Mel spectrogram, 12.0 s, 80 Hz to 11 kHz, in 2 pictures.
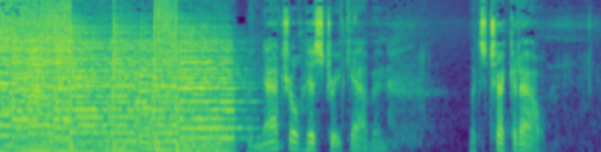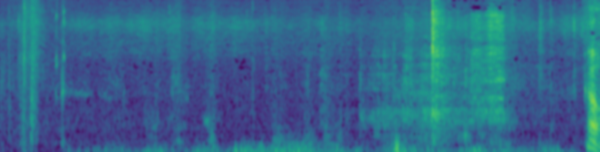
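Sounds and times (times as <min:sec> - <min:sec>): low rumbling on microphone: 0:07.2 - 0:11.7.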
